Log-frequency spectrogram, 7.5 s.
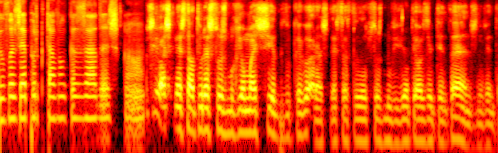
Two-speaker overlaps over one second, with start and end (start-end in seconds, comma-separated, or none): none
